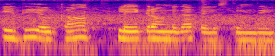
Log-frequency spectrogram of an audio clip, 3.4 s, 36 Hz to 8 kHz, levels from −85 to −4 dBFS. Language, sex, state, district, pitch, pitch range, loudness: Telugu, female, Andhra Pradesh, Manyam, 195 Hz, 180-205 Hz, -17 LUFS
